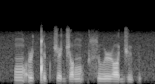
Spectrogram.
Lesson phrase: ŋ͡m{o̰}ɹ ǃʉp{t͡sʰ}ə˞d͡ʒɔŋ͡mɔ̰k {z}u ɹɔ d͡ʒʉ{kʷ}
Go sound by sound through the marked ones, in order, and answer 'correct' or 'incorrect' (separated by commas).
incorrect, incorrect, incorrect, incorrect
